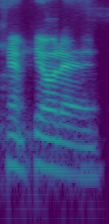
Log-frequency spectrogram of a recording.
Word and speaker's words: campione: the end but um the italians do pronounce the e yeah is italian for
